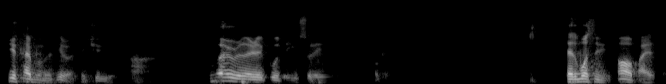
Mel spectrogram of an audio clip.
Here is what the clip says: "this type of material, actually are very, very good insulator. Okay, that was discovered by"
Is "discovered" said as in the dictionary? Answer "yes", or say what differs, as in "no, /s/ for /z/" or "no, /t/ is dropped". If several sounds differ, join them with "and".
no, /k/ is dropped and /v/ is dropped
